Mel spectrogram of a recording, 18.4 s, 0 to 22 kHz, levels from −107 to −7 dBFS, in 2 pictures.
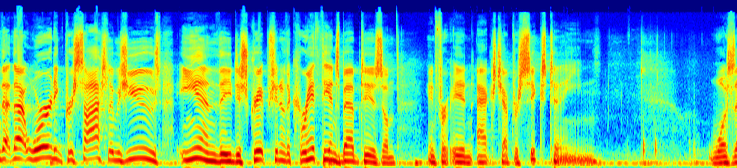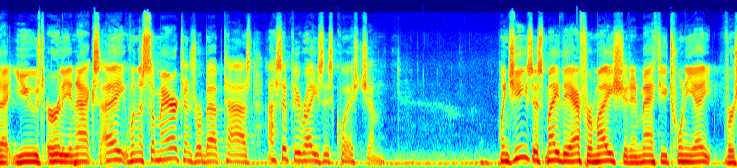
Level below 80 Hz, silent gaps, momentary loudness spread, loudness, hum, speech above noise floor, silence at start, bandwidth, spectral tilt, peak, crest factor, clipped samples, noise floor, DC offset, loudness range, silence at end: -54 dBFS; none; 12 LU; -17 LUFS; none; 21 dB; 0 s; 16 kHz; -4 dB/octave; -2 dBFS; 16 dB; under 0.1%; -39 dBFS; under 0.1%; 6 LU; 0 s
